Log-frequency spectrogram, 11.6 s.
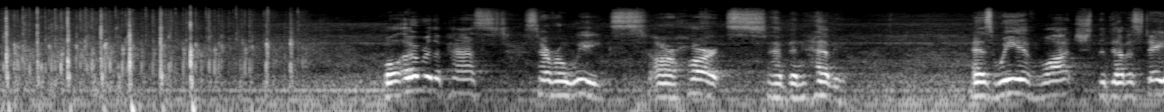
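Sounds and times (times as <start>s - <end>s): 
audience applause: 0.0s - 3.1s
speech: 3.8s - 8.6s, 9.7s - 11.6s.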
